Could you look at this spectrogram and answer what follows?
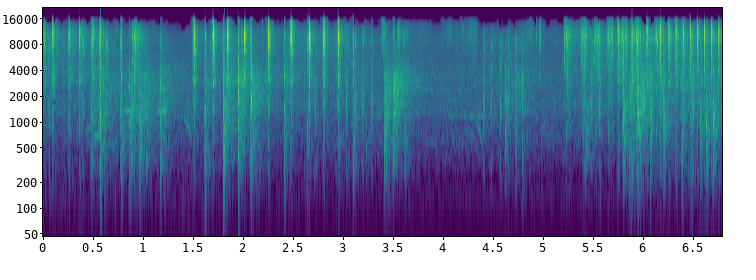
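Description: Paintball markers firing rapid strings of shots, several players at once, with a lull a little past the middle before the firing picks up again.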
